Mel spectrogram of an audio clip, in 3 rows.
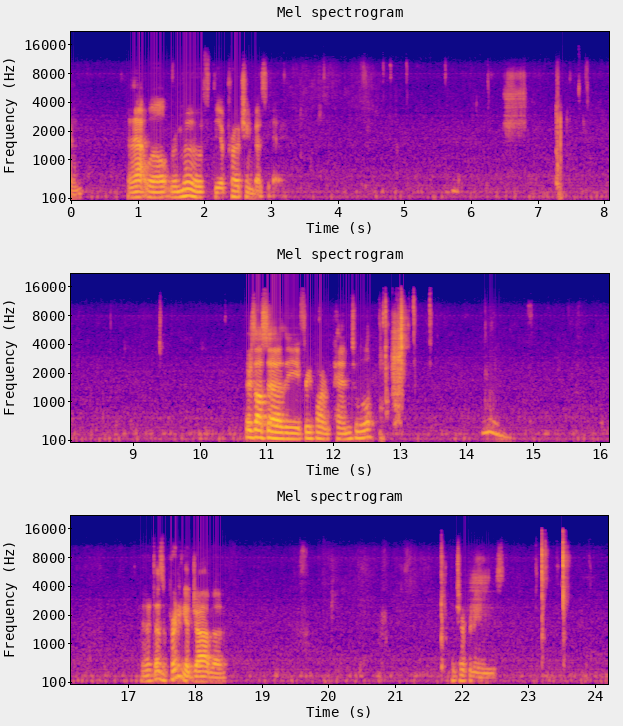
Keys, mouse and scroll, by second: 1.6 click, 3.9 click, 4.9 alt+click, 5.7 click, 8.5 Return, 11.8 click, 14.5 click, 15.1 click, 15.8 click, 16.7 click, 18.3 click, 19.8 click, 20.3 click, 21.0 click.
